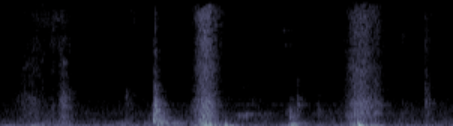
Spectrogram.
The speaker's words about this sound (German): Aber die Tür kann man ja mal auf.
